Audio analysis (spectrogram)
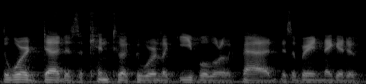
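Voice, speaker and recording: Low-voiced male host, chatty and loose, faint hissy recording. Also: little pitch movement, fast talker, fairly bright tone. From Canada. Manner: chatty, frequent "like" fillers. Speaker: podcast host. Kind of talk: casual interview.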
